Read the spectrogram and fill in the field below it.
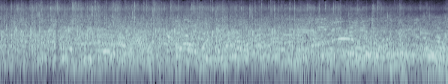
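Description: Audience clapping at a presentation of a gendarmerie police dog unit with young dogs, loud, continuous applause that holds steady for six seconds, with murmuring crowd chatter underneath.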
